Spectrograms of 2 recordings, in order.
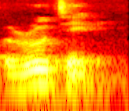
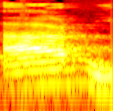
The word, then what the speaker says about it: rutin: Now, one of them is a bioflavonoid that is called rutin. It is spelled R-U-T-I-N, rutin.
